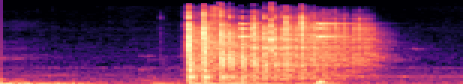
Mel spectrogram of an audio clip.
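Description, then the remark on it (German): A single die is rolled, clattering and rattling across a tabletop for about a second, a dense burst of bright clicks that quickly settles into silence, landing on a one. “würfelt mit einem Würfel”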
